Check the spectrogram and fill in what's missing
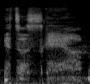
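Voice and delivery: whispered aside, very soft; imitated whisper. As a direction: whisper a mock warning under your breath. Retelling partner's aside behind caller's back.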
